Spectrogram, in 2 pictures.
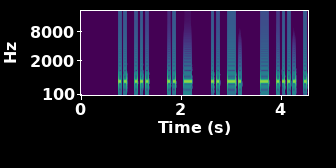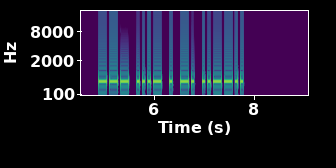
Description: Morse code, heard as a keyed tone, about 22 wpm, 700 Hz. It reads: IS IT IN THE OVEN?
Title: Sentences from Top 1000 Words - Review Part 4 - 22wpm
